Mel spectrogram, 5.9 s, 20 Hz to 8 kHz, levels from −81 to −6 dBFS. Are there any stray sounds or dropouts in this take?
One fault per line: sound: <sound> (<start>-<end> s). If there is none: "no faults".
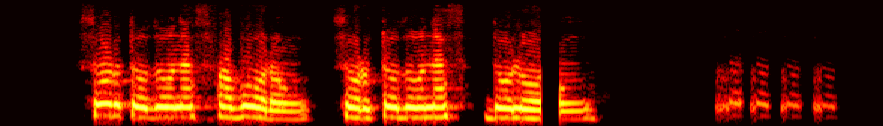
sound: dropout (3.6-3.7 s)
sound: laugh (4.8-5.6 s)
